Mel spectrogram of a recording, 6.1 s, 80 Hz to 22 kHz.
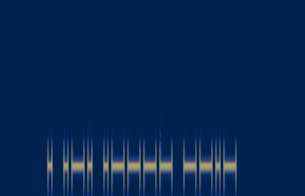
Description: Morse code, heard as a keyed tone, about 15 wpm, 700 Hz. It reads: ER1Q
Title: DXCC-100 Call Signs - 4 Characters - Repeated 3x - 15wpm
